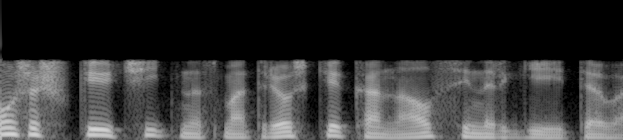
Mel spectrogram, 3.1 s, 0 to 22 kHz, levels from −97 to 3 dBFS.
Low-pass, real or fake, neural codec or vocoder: 3.6 kHz; fake; codec, 16 kHz, 0.3 kbps, FocalCodec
